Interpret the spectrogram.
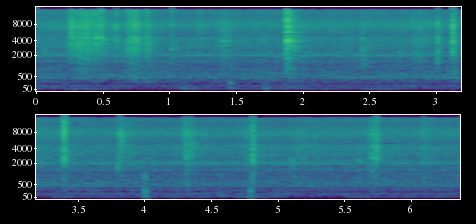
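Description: Onion and spices frying in oil in an aluminium pressure cooker: a steady faint sizzle, broken by scattered sharp clicks and ticks.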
